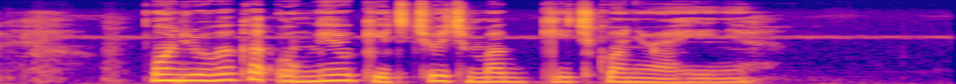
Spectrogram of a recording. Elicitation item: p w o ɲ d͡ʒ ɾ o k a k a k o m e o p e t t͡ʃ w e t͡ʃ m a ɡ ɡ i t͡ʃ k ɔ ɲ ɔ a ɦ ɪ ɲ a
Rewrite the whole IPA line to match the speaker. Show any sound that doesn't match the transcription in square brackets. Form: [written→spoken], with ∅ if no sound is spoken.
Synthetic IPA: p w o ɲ d͡ʒ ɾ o k a k a [k→ʔ] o [m→ŋ] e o [p→k] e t t͡ʃ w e t͡ʃ m a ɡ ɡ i t͡ʃ k ɔ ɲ ɔ a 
